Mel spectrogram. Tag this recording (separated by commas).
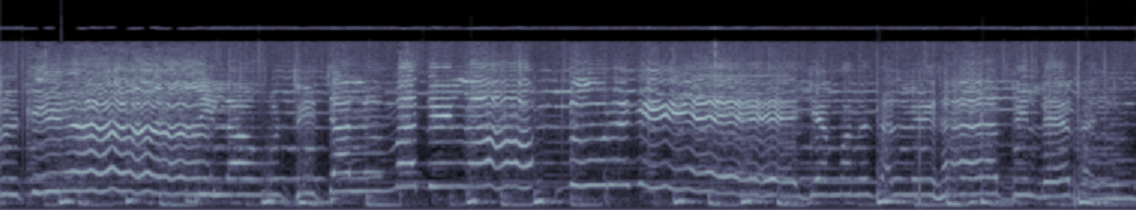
Music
